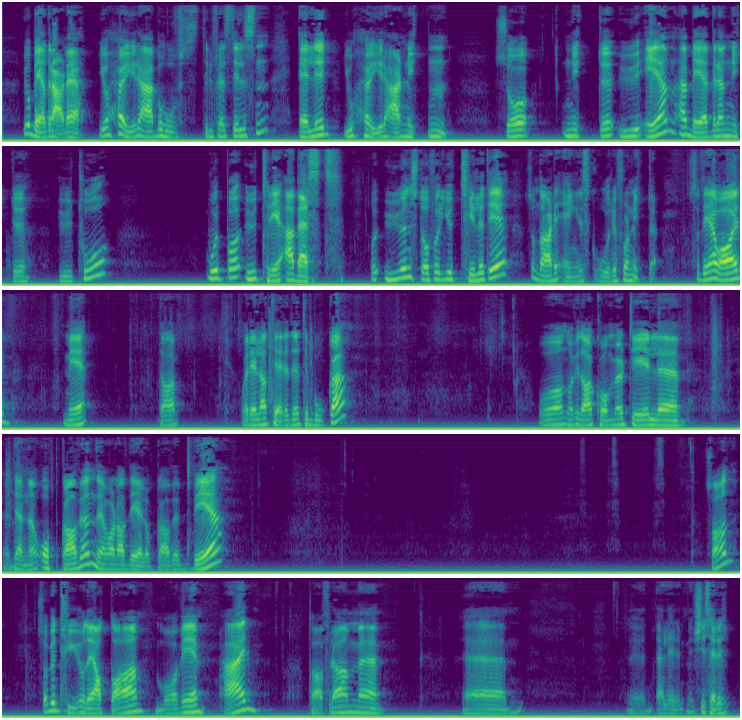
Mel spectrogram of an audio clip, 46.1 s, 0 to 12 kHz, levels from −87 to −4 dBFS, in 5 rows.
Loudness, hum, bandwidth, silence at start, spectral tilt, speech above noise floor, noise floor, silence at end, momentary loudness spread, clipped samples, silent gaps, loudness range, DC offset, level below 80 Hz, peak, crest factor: -23 LUFS; none; 11.5 kHz; 0.25 s; -4 dB/octave; 42 dB; -66 dBFS; 0.15 s; 18 LU; under 0.1%; none; 7 LU; 10%; -64 dBFS; -2 dBFS; 22 dB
